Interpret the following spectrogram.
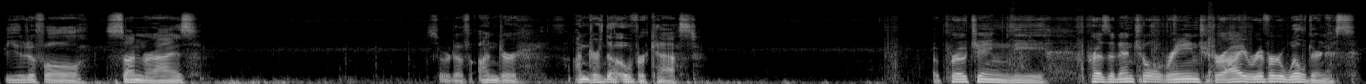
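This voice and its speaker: A man's voice: lowish voice, steady tone, takes it slowly, pauses often. A man casually narrating a winter hike and gear review in a plain-spoken way, talking outdoors while out on a snowy mountain trail. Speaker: hiking vlogger. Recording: noisy outdoor ambience around the voice.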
